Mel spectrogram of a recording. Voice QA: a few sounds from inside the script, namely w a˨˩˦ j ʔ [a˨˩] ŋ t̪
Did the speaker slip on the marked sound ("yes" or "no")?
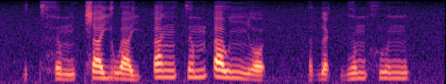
yes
